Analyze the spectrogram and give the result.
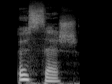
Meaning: all, every (used with definite article and the noun in singular)
- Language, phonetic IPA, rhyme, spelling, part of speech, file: Hungarian, [ˈøsːɛʃ], -ɛʃ, összes, determiner, Hu-összes.ogg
